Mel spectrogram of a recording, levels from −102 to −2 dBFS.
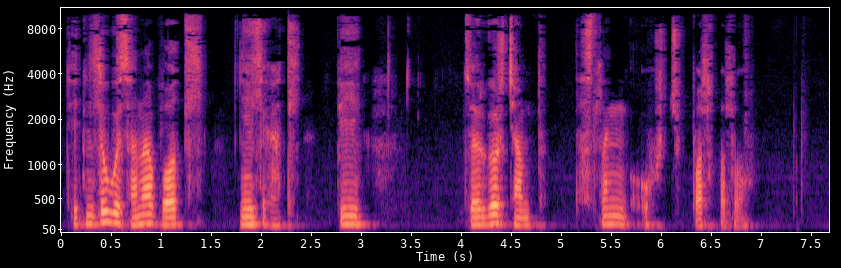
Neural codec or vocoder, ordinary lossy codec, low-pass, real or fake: none; AAC, 32 kbps; 9.9 kHz; real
